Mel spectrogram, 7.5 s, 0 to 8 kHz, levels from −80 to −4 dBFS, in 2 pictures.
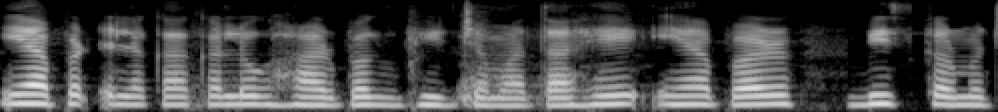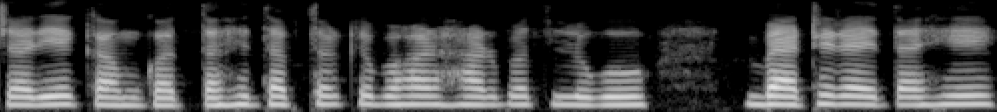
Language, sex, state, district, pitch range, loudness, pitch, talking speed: Hindi, female, Bihar, Darbhanga, 210-225 Hz, -22 LUFS, 220 Hz, 230 wpm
